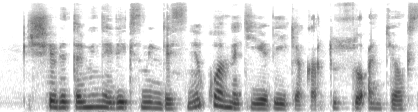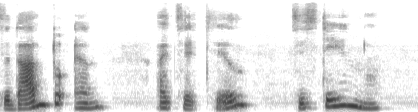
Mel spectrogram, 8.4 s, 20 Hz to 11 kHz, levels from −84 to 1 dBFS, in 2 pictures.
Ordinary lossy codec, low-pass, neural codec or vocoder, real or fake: AAC, 32 kbps; 9.9 kHz; codec, 44.1 kHz, 7.8 kbps, DAC; fake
